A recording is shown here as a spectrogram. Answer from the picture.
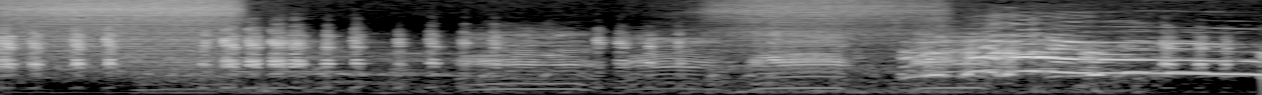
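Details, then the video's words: Toulouse geese, a mother guarding her eggs in a backyard: a run of short harsh honks and clucking notes, then louder nasal drawn-out honking calls with rising tones toward the end. "MOTHER TOULOUSE GEESE GUARDIAN THE EGEES IN THE BACKYARD"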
